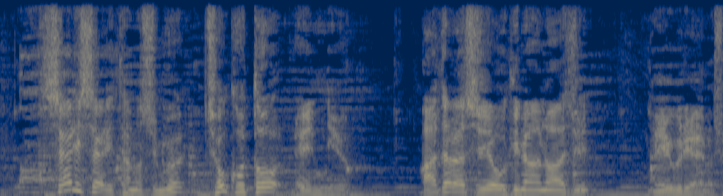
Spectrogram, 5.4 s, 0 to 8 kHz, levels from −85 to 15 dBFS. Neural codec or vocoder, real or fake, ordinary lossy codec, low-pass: codec, 16 kHz, 8 kbps, FreqCodec, larger model; fake; none; none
